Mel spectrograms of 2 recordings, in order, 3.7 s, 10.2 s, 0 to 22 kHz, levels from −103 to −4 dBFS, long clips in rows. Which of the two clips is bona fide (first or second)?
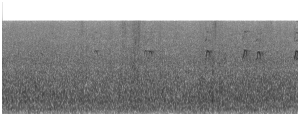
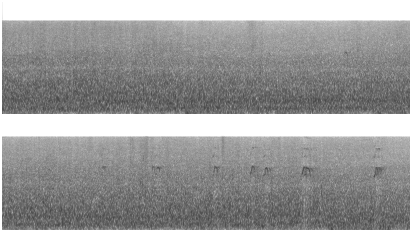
first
